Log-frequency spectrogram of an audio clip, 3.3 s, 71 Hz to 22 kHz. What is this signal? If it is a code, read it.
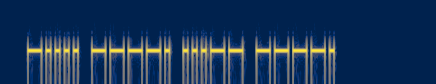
Morse code, heard as a keyed tone, about 34 wpm, 700 Hz. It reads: 6939
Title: Numbers - 4-Digit 35wpm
